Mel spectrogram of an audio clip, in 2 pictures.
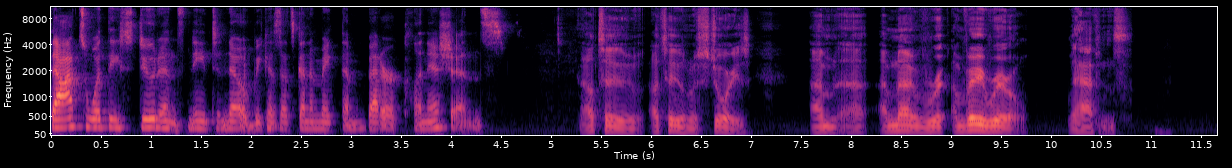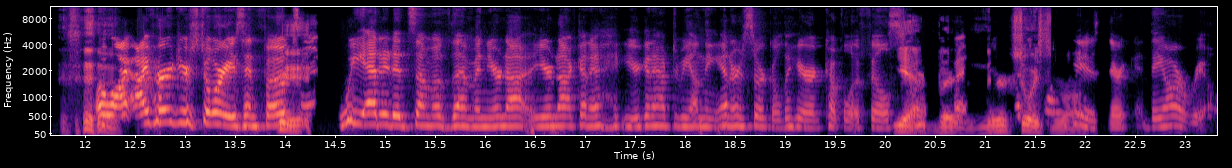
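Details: Two adults in conversation; normal speech.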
